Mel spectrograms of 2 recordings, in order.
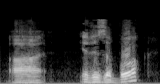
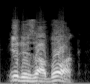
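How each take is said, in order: First: The voice sounds calm and neutral. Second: The voice sounds sharp and angry. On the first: The speaker is stating a fact. "I can say it is a book" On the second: The speaker is annoyed. "Or if I'm angry"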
